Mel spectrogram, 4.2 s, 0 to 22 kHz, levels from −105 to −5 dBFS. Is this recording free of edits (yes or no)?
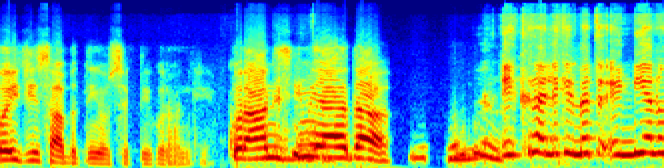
no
